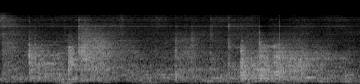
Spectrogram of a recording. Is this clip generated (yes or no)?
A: yes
